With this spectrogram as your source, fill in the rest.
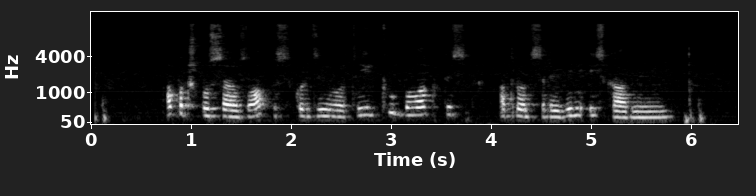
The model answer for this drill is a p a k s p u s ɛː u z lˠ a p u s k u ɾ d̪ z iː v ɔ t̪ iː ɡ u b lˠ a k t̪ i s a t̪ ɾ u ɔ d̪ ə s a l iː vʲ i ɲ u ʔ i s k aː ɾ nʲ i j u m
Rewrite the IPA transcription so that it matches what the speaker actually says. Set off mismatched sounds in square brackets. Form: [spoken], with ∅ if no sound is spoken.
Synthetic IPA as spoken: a p a k [ʃ] p u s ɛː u z lˠ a p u s k u ɾ d̪ z iː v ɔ t̪ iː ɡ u b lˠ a k t̪ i s a t̪ ɾ u ɔ d̪ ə s a [ɾ] iː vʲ i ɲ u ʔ i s k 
